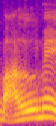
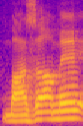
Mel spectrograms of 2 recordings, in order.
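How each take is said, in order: First: There is no consonant between the vowels. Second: A buzzing z-like consonant sits between the vowels. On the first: This is how it is read today. "지금 마음에 이렇게 읽지만" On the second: This is how it was read long ago. "옛날에 마삼에 이렇게 읽었다는 얘기예요"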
